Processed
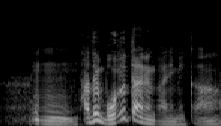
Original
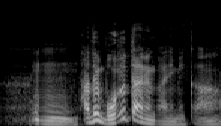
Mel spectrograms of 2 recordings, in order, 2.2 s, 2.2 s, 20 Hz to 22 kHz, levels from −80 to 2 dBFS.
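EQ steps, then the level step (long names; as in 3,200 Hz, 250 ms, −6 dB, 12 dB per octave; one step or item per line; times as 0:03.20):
low-pass filter 8,300 Hz 12 dB per octave
−4.0 dB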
